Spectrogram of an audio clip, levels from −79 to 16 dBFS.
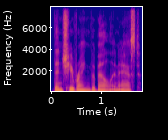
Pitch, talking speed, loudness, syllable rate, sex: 100 Hz, 230 wpm, -19 LUFS, 4.8 syllables/s, male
